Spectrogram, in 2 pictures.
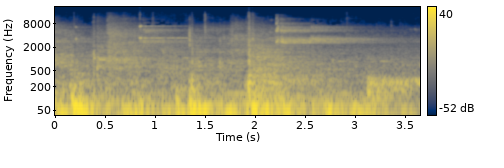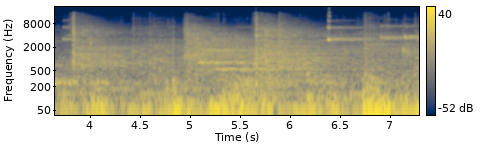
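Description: Badminton doubles rally: several sharp racket strikes on the shuttlecock, short high squeaks of court shoes on the wooden floor, and thudding footfalls, echoing in the hall.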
